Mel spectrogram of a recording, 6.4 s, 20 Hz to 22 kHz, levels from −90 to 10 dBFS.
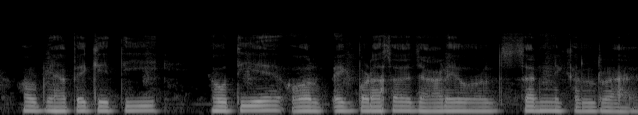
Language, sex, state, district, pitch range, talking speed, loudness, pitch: Hindi, male, Bihar, Gopalganj, 115-125 Hz, 160 wpm, -39 LUFS, 120 Hz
